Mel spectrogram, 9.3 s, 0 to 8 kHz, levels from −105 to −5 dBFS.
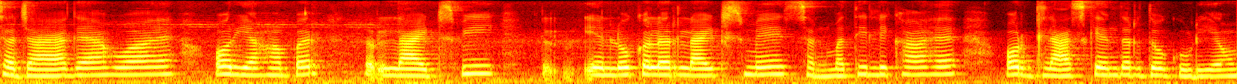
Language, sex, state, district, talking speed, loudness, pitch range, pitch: Hindi, female, Bihar, Kishanganj, 150 wpm, -17 LUFS, 205-230 Hz, 220 Hz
